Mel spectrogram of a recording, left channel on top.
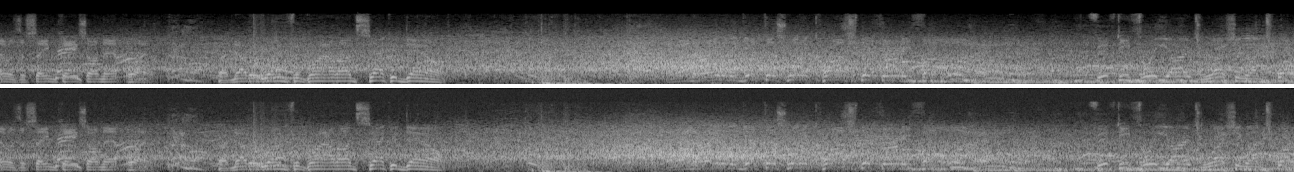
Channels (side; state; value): right; noise; hiss, 21 dB below the sound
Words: was the same case on that play. Another run for Brown on second down. And they're able to get this one across the 35. 53 yards rushing on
